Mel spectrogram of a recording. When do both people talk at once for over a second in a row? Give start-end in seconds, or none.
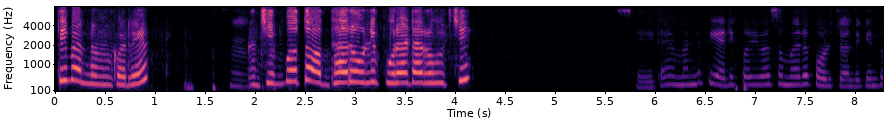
none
